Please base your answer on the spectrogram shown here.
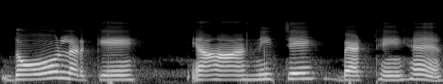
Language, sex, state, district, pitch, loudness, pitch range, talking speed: Hindi, female, Punjab, Fazilka, 220 Hz, -13 LUFS, 215-245 Hz, 80 wpm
